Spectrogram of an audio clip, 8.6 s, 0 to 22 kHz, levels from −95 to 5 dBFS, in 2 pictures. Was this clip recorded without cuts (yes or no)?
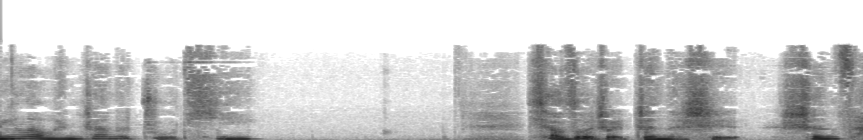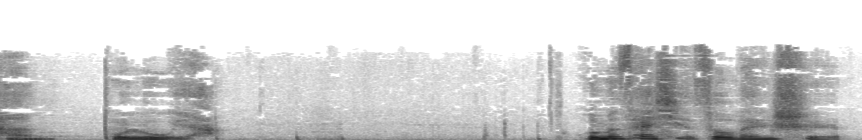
no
